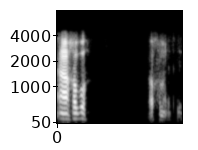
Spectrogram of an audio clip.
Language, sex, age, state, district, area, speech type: Assamese, male, 45-60, Assam, Goalpara, rural, conversation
